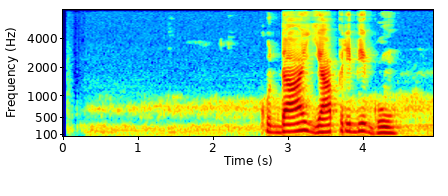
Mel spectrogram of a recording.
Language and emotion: Russian, angry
